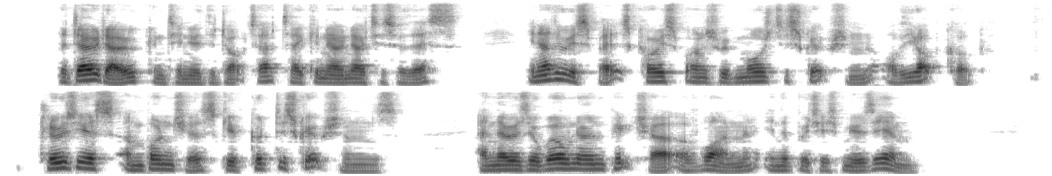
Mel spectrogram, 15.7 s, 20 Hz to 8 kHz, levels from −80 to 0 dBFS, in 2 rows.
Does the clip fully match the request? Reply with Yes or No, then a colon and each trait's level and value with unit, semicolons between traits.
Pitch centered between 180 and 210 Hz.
No: low, 120 Hz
